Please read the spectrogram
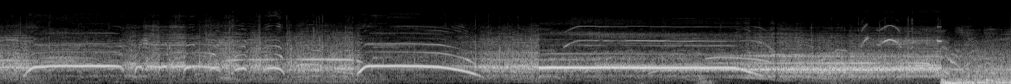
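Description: Stadium crowd cheering, with fans close by yelling long held shouts that fall away at the end, one after another.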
